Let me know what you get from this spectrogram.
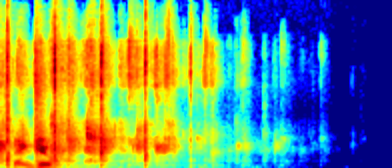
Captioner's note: applause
